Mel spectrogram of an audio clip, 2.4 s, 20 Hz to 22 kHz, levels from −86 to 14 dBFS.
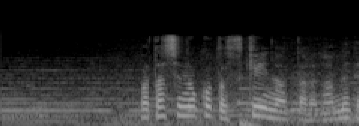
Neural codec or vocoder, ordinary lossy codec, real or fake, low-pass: none; none; real; none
